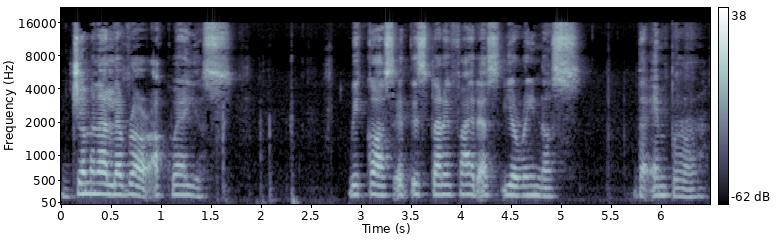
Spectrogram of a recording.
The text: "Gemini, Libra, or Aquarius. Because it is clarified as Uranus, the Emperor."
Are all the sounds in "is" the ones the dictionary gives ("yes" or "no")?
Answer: no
